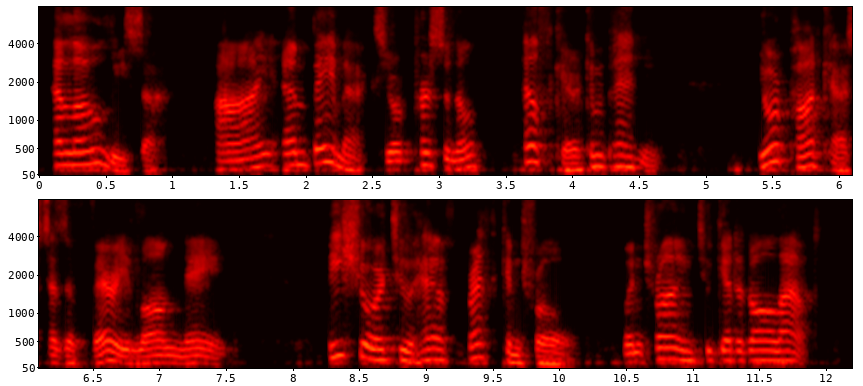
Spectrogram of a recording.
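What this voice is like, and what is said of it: Performed cartoon character voice. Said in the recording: “will you do the voice? I do the voice.”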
